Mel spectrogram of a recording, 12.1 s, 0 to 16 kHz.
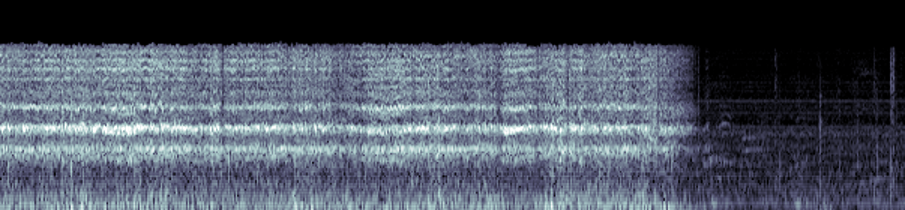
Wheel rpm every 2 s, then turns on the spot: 230, 230, 230, 230, 110, 0.
none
